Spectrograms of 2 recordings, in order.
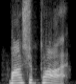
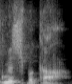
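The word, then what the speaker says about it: משפחה: Mashapat. No, that's not it. How do you say family? I forgot. Damn, that's family in Hebrew, and family in Hebrew is mishpachah.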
